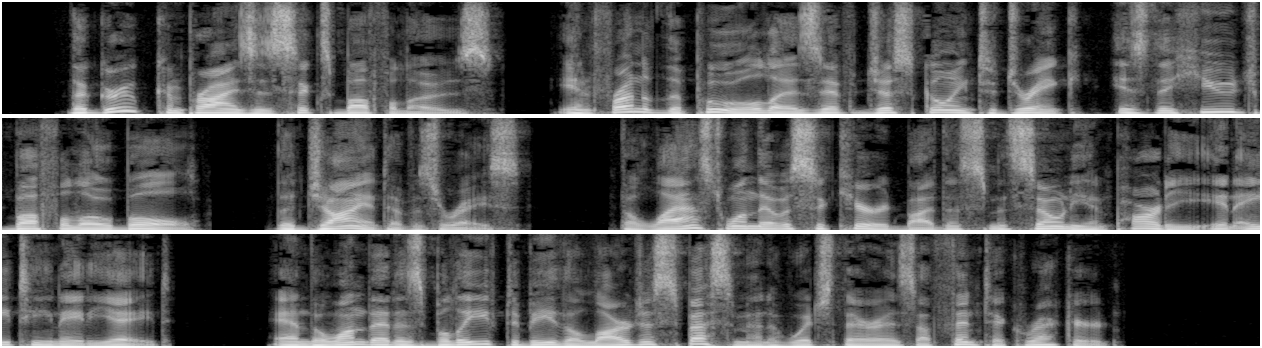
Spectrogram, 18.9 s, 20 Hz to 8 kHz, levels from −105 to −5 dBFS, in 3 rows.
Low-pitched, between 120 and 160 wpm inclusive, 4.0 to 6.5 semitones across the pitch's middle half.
No: low, 125 Hz; average, 175 wpm; average, 5.1 semitones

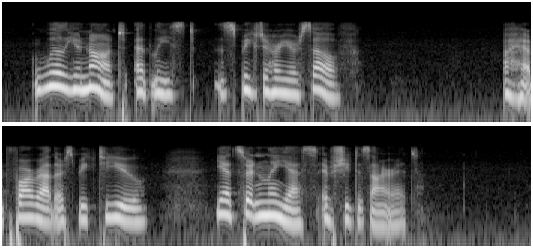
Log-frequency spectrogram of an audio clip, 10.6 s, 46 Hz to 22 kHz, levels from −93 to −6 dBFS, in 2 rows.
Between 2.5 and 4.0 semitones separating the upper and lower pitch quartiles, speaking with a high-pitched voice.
No: wide, 5.4 semitones; high, 200 Hz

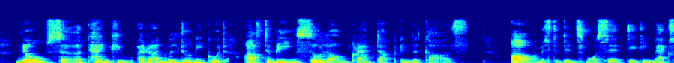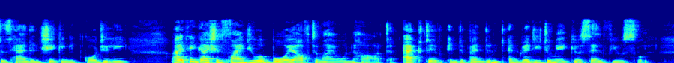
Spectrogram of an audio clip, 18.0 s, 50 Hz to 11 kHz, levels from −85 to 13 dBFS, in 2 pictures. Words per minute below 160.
No: average, 165 wpm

